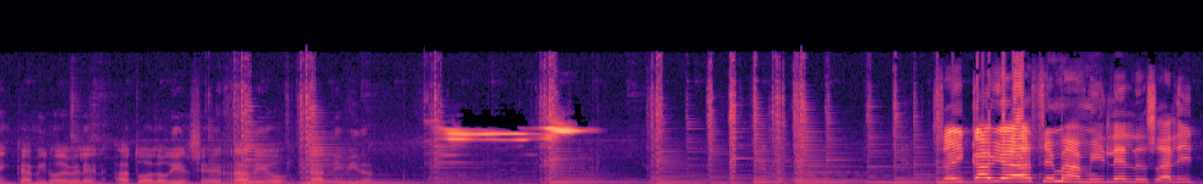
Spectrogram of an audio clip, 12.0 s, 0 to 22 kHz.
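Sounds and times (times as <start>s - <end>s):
acoustic guitar chords: 0.0s - 12.0s
high whining tone: 4.2s - 6.4s.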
